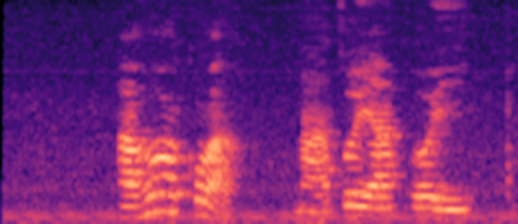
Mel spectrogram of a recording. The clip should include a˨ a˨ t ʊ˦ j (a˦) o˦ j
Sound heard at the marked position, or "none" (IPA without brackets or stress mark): a˦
